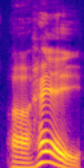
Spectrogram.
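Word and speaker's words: הֵא: But Hey is pronounced H, like hello. Or sometimes it's pronounced Ah, like Abba.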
